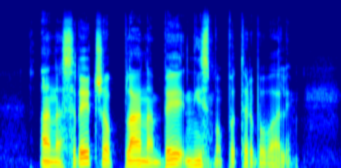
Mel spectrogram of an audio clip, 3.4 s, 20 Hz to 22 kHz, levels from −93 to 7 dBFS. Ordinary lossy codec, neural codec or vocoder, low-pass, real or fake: none; none; 19.8 kHz; real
